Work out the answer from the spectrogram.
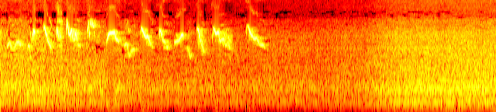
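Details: Ngeriwik and joss song of a young white-eye, for training caged birds: a quick burst of high, sharp twittering notes over two and a half seconds, followed by a steady background hiss.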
